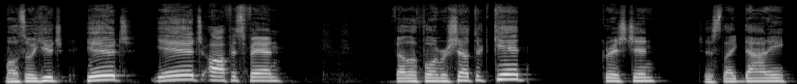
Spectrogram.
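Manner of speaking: emphatic impression of a boastful politician; mock presidential bragging; Donald Trump. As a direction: punch the repeated word like the politician at a rally. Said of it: "do it in a Trump impression".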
